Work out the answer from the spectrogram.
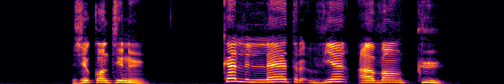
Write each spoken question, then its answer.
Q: Quelle lettre vient avant Q?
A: Monsieur, c'est P.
